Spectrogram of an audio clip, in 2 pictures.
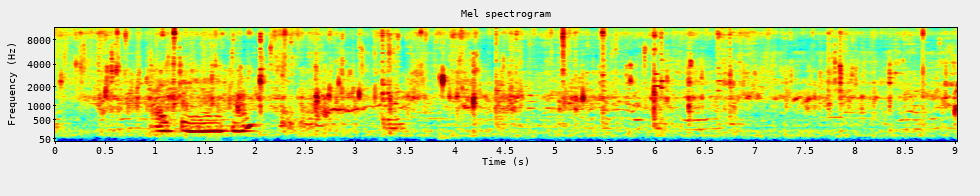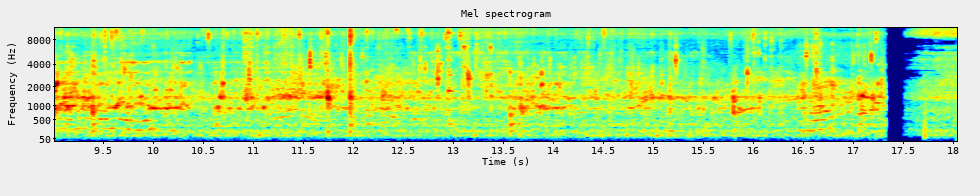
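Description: Eggs frying in a pan for an Assamese egg curry, giving a continuous soft sizzle and hiss with faint stirring clatter beneath, while a person speaks over it.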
